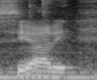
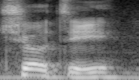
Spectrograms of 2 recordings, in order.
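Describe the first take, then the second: First: The surname is said with American pronunciation. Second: The surname is said with Italian pronunciation. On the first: This is how it is said in everyday American life. "so I pronounce it the cheeseburger way" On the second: This is the name's original, proper form. "it should be pronounced Choti. That's the proper Italian pronunciation"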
